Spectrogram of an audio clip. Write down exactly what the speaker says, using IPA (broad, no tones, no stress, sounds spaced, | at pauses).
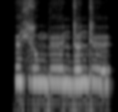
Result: ʏ ç z u m b ʏː n d œ n d ʏː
